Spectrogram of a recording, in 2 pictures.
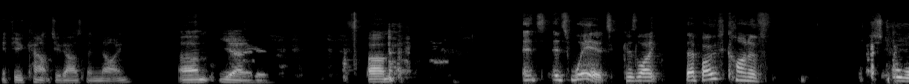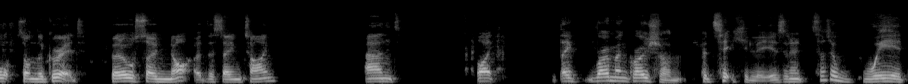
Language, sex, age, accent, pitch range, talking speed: English, male, 20-39, British, 110-165 Hz, 140 wpm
